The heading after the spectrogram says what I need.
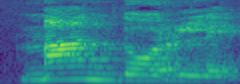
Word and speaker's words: mandorle: The most important ingredients, you need 200 grams of almonds, which in Italian are mandorle. Mandorle. Make sure you pronounce that R and L.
